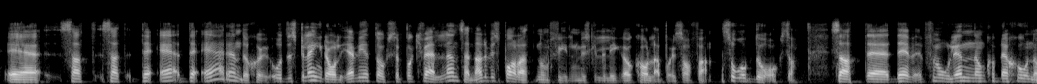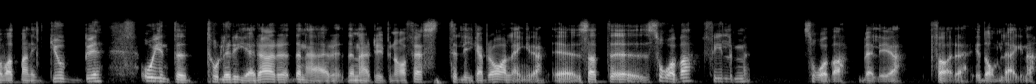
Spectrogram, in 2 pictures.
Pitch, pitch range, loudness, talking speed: 140 Hz, 100-160 Hz, -20 LUFS, 225 wpm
